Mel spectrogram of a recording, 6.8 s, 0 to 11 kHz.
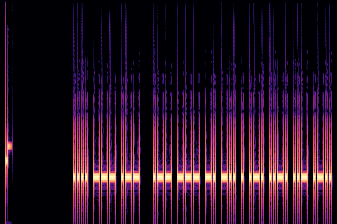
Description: Morse code, heard as a keyed tone, about 30 wpm, 700 Hz. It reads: HOW WONDERFUL
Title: Sentences from Top 1100 Words 30wpm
